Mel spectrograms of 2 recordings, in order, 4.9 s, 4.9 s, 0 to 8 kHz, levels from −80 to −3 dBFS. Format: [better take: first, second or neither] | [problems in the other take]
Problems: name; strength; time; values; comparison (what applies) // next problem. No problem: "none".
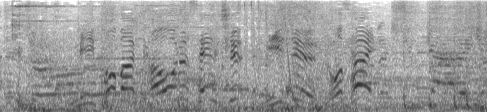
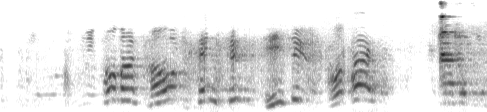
first | noise reduction (neural mask model Resemble Enhance denoiser)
